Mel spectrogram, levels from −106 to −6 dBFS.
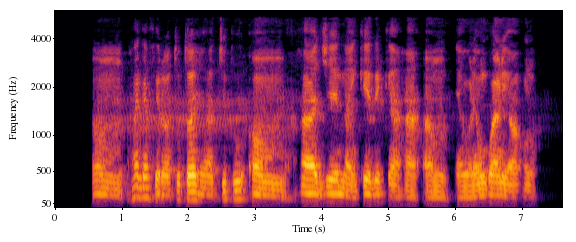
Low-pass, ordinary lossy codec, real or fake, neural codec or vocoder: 5.4 kHz; MP3, 48 kbps; real; none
